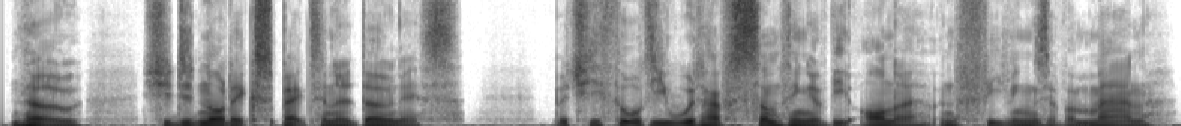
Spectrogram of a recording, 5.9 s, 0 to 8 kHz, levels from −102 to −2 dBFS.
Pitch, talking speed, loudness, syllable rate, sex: 95 Hz, 225 wpm, -21 LUFS, 5.9 syllables/s, male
